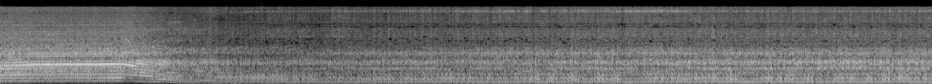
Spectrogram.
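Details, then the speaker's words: Craftsman 21cc Bushwacker two-stroke hedge trimmer, sitting nearly a year, blade disengaged: high buzzy rev drops to a steady even idle that holds without hunting; low and high speed fine, no cutoff at full. Normal two-stroke idle. "The low speed and high speed seem to be fine. I don't hear any cutoff, especially when I go full."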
